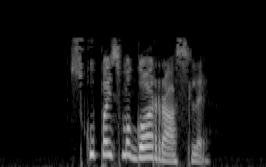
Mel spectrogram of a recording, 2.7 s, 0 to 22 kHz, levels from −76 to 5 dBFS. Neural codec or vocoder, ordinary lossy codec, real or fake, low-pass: none; MP3, 32 kbps; real; 10.8 kHz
